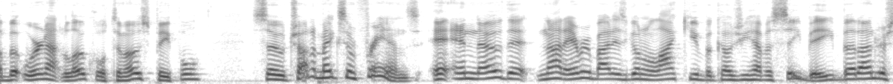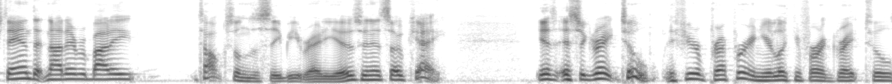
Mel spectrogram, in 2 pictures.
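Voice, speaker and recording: A podcast host gives casual instructional talk in a folksy, plainspoken, conversational style. His voice is fairly high, and the recording has no echo.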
